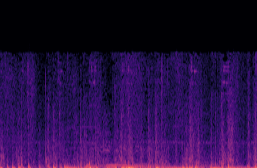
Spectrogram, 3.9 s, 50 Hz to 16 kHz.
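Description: Horse hooves clip-clop in an uneven rhythm close by in the video game Red Dead Redemption 2, with a low tonal hum and faint voices mixed in.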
